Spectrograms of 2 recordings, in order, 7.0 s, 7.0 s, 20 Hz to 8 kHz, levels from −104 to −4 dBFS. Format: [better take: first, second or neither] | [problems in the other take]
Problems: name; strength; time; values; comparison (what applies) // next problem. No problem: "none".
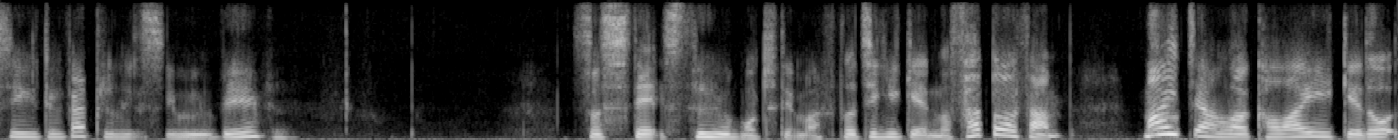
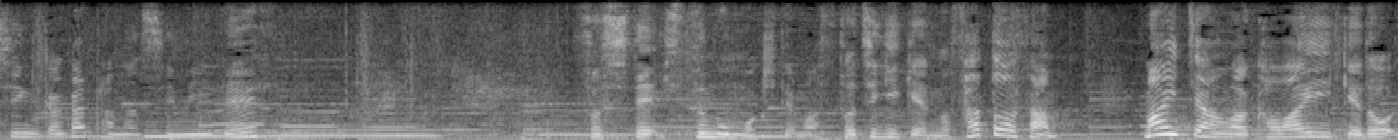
second | noise reduction (neural diffusion model UNIVERSE++)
